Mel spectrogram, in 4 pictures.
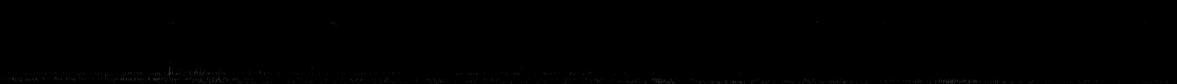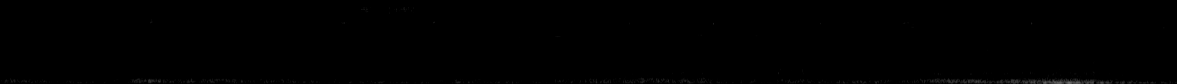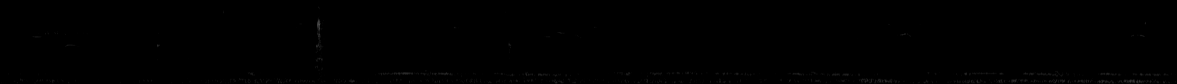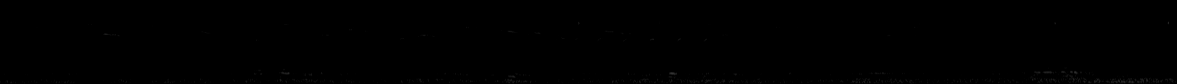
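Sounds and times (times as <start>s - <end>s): small birds chirping: 14.7s - 47.0s
low rumble: 21.4s - 23.2s
sharp click: 26.6s - 26.9s.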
